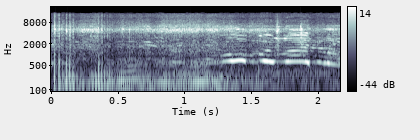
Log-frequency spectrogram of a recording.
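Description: Several people talking at once in a group, with a motorcycle engine briefly running underneath, its low hum rising and falling in the first second.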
